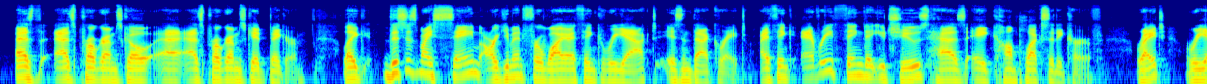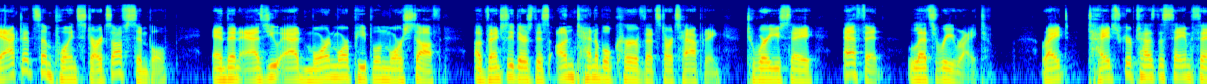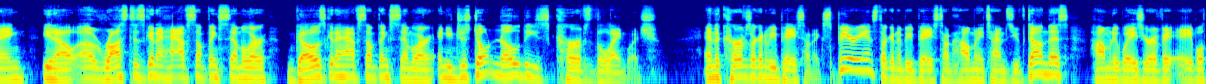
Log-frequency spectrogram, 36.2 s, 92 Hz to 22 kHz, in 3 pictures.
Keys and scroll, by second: 8.0 alt+=, 8.4 ctrl+n, 8.6 Return.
